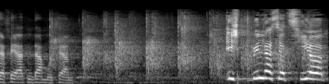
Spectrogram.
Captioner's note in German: Beifall Freie Demokraten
